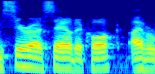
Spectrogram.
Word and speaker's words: Cyro Asseo: part of my name like my name is sira sayo de cork i have a really long last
